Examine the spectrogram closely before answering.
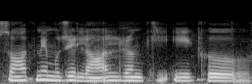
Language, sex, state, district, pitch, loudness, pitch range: Hindi, female, Himachal Pradesh, Shimla, 175 Hz, -13 LUFS, 165-185 Hz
